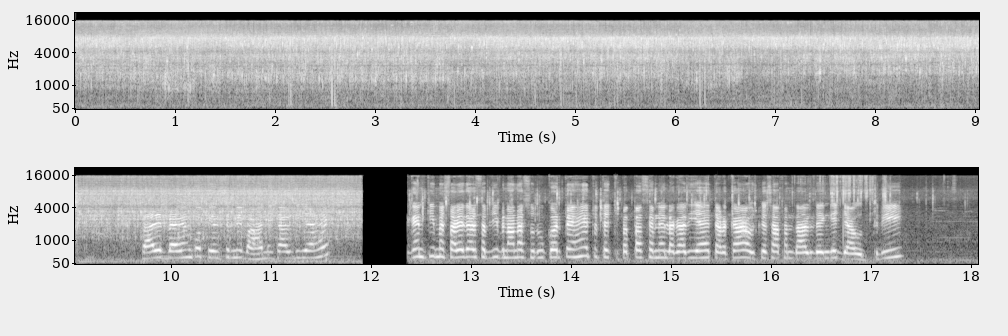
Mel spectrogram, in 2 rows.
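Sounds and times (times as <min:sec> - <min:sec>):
eggplants sizzling in hot oil: 0:00.0 - 0:11.9.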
